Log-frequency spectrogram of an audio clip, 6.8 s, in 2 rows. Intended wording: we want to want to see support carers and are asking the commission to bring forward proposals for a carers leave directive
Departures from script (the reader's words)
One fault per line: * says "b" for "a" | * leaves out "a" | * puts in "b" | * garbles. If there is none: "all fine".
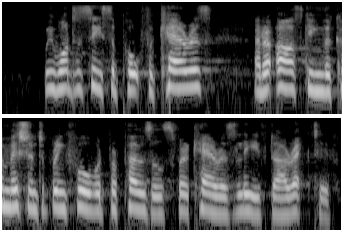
* leaves out "want to"
* puts in "for"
